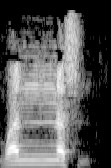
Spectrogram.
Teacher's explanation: النسل نون مشددة تغن مقدار حركتين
